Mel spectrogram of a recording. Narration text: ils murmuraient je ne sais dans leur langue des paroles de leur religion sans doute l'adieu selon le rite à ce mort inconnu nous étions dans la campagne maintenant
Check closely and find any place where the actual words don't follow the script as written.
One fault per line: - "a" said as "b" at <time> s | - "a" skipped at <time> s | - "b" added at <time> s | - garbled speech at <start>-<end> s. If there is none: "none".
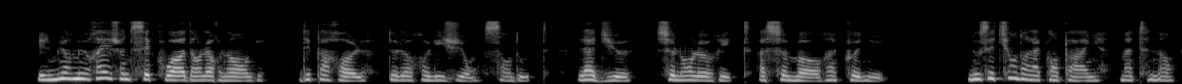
- "quoi" added at 1.5 s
